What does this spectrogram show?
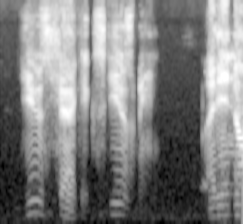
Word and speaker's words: Juszczyk: It's caught by Kittle, or Jerzik, excuse me, and he's gonna get 8. He's gonna get 6. Use check, excuse me.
